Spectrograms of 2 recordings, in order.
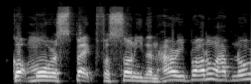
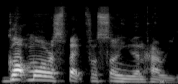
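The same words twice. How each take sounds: First: Raised, emphatic fan declaration; loud declaration. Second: Said in the usual way. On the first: Real, not acted. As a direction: declare it loudly with a rising push on "got". Passionate fan declaring loyalty.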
